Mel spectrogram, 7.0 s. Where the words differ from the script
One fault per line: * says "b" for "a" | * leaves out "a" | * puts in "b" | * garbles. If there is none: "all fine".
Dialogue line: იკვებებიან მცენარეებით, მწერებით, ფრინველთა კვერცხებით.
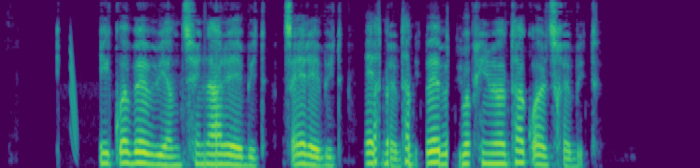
* garbles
